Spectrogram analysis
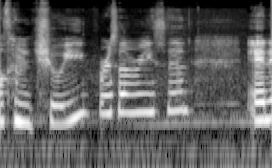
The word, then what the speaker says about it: Tzuyu: my sister and I will just call her Tzuyu. But then we realized when we watched a couple of Twice shows, we realized that her name is actually pronounced Chewy, or something along those lines.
